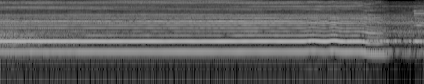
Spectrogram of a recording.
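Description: Background music: a singer holds one long steady note, which dips and fades just before the end.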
